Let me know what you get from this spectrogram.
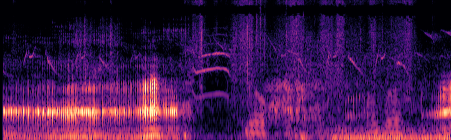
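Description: A hyena gives a sustained, high whining squeal, a submissive sound toward a larger female.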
